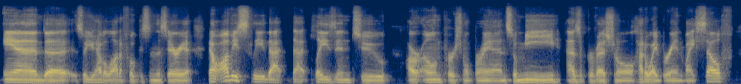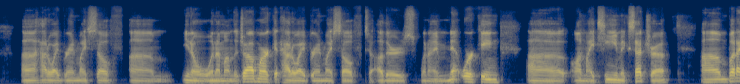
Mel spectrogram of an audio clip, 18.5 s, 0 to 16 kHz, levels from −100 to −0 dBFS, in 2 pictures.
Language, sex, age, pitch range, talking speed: English, male, 30-49, 85-110 Hz, 205 wpm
